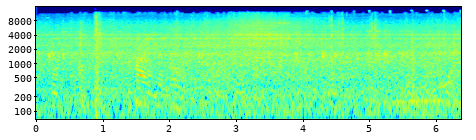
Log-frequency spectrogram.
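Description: Steady street traffic noise, with a large vehicle running close by and faint voices underneath.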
